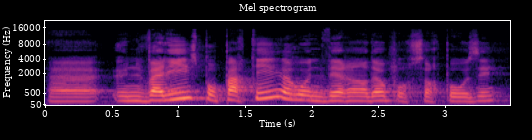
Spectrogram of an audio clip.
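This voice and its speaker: A woman hosting an interview show, firing off quick either-or questions in a brisk, playful way. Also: on the low side, lively intonation, warm tone. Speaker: host.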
